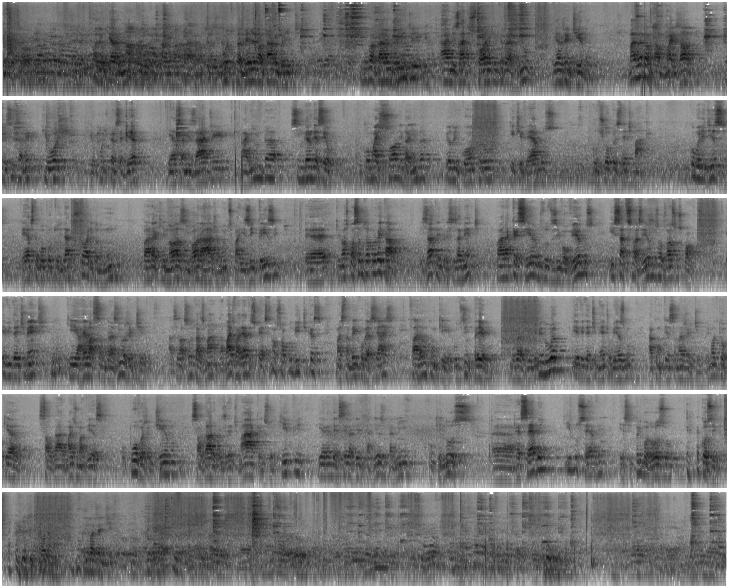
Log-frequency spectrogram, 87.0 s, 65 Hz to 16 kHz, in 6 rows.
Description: Áudio do brinde do presidente da República, Michel Temer, durante almoço oferecido pelo Presidente da República da Argentina, Mauricio Macri - Buenos Aires/Argentina (01min27s)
